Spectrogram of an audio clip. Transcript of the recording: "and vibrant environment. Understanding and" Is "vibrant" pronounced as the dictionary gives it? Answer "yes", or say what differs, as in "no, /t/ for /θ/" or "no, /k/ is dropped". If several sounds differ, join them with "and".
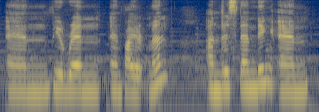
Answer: no, /b/ is dropped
